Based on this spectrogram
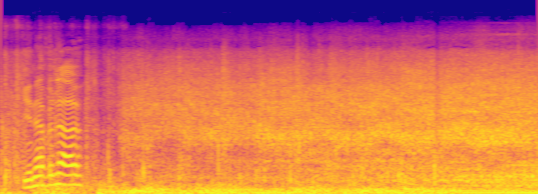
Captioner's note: vehicle revving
